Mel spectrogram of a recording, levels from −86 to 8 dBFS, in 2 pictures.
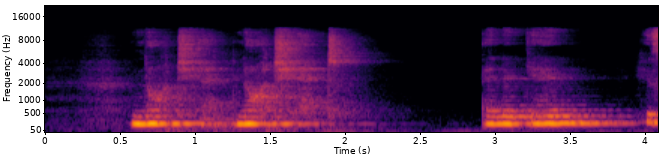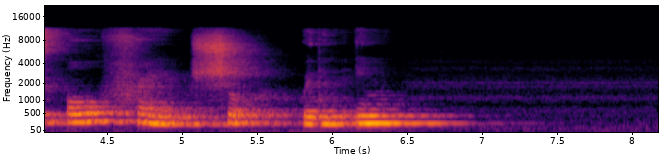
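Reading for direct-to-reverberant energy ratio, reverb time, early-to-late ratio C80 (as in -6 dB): -3.0 dB, 1.0 s, 6.0 dB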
